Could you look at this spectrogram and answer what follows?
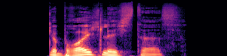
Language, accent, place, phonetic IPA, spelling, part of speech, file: German, Germany, Berlin, [ɡəˈbʁɔɪ̯çlɪçstəs], gebräuchlichstes, adjective, De-gebräuchlichstes.ogg
- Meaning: strong/mixed nominative/accusative neuter singular superlative degree of gebräuchlich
